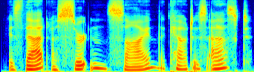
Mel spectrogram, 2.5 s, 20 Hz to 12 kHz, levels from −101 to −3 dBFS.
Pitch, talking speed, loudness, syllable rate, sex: 185 Hz, 190 wpm, -20 LUFS, 4.7 syllables/s, female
